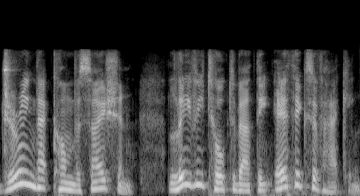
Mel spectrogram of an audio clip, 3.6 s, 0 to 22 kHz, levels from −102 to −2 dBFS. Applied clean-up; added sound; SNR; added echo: neural mask model Resemble Enhance denoiser.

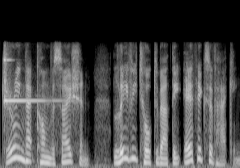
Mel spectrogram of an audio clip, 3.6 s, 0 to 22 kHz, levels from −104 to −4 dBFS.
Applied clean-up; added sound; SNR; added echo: neural diffusion model UNIVERSE++.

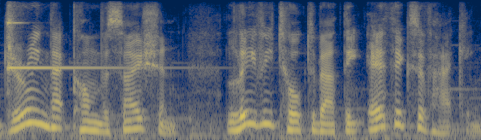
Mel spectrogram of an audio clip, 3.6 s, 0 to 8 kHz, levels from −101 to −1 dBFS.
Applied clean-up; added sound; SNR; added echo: none; Glockenspiel; 8 dB; none.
